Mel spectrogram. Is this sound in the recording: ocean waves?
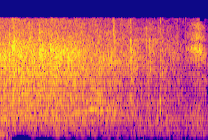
no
